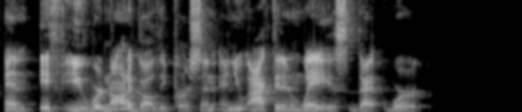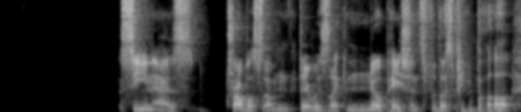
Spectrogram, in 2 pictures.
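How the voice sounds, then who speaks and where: A man reading a history book aloud, stumbling and repeating words now and then, and breaking off into casual spoken asides. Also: on the low side. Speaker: host reading from a book and commenting.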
